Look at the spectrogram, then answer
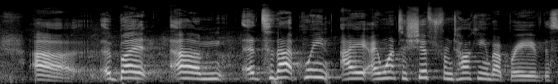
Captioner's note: laughter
